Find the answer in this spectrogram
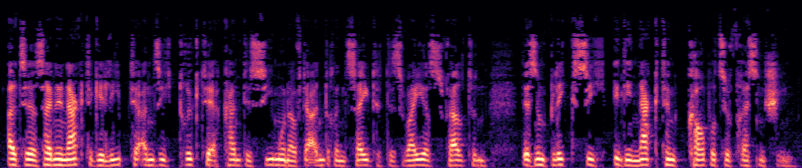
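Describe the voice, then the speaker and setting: Husky male audiobook narrator. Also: medium pitch, moderate pace, dry recording. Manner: steady, even storytelling.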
